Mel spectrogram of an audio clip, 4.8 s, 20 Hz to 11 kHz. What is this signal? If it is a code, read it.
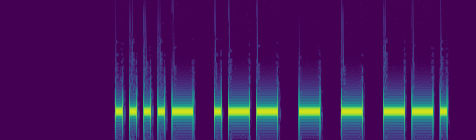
Morse code, heard as a keyed tone, about 17 wpm, 700 Hz. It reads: 4WTTG
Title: Code Groups - 5 Letter:Numbers - 17wpm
